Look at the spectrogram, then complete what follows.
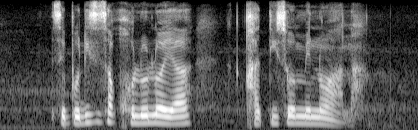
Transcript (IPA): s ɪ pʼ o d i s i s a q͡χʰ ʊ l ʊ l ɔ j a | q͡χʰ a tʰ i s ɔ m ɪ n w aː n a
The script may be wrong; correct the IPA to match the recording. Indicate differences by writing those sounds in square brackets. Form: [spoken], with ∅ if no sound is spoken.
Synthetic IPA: s ɪ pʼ o d i s i s a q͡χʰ ʊ l ʊ l ɔ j a | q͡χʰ a [t] i s ɔ m ɪ n w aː n a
